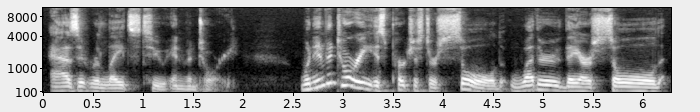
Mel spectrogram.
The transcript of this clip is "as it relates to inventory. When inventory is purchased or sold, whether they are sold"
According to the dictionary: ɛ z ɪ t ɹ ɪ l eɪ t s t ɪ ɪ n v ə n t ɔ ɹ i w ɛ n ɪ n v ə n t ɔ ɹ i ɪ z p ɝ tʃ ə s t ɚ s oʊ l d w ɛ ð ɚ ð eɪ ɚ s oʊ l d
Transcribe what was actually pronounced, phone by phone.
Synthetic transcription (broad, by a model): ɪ z ɪ t ɹ ɪ l eɪ t s t ɪ ɪ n v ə n t ɔ ɹ i w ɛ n ɪ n v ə n t ɔ ɹ i ɪ z p ɝ tʃ ə s t ɚ s oʊ l d w ɛ ð ɚ ð eɪ ɚ s oʊ l d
